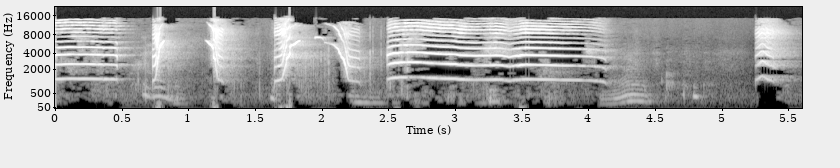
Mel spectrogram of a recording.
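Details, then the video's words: English Setter howling for the first time indoors: high squeaky whines and yelps, then a long sustained wavering howl lasting about a second and a half, trailing off, with a final short whine. "First Howl"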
